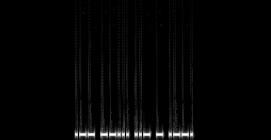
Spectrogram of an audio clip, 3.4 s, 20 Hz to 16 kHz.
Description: Morse code, heard as a keyed tone, about 42 wpm, 700 Hz. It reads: W7UTP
